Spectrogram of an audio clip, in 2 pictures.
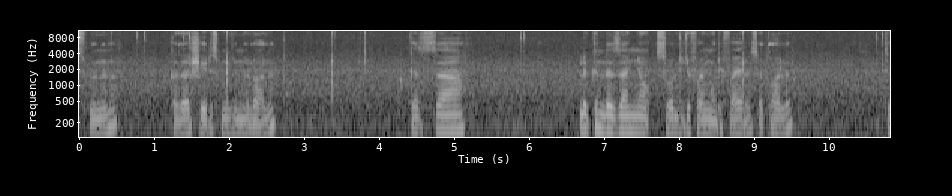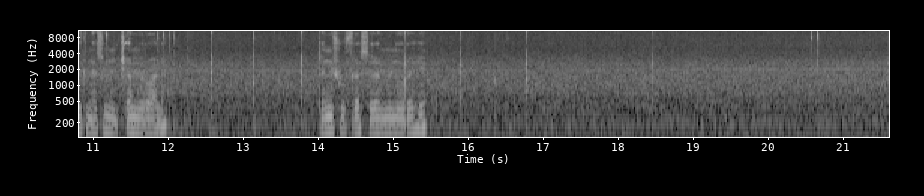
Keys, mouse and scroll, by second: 0.8 right click, 2.0 middle click, 3.1-3.4 scroll up 4, 3.4 middle click, 5.9 click, 8.9 middle click, 10.7 click, 11.1 click, 11.9 click, 12.1 click, 12.6 middle click, 13.5-13.8 scroll up 3, 13.8 middle click, 14.8-15.2 scroll down 4, 15.2 middle click, 16.0 middle click, 16.6-17.0 scroll up 3, 17.0 middle click, 18.1 scroll down 5, 18.5 middle click, 20.6 click.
